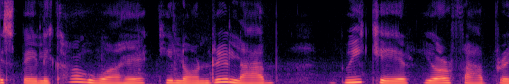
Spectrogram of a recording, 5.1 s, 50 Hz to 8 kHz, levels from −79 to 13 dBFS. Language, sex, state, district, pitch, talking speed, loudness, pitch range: Hindi, female, Chhattisgarh, Korba, 200 Hz, 155 wpm, -16 LUFS, 185-230 Hz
